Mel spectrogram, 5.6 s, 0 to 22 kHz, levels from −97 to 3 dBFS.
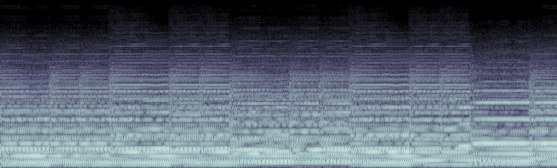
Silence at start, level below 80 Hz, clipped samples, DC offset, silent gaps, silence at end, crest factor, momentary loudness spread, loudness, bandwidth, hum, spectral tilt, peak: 0 s; -50 dBFS; under 0.1%; under 0.1%; none; 0 s; 14 dB; 2 LU; -16 LUFS; 7.4 kHz; none; -8.5 dB/octave; -2 dBFS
